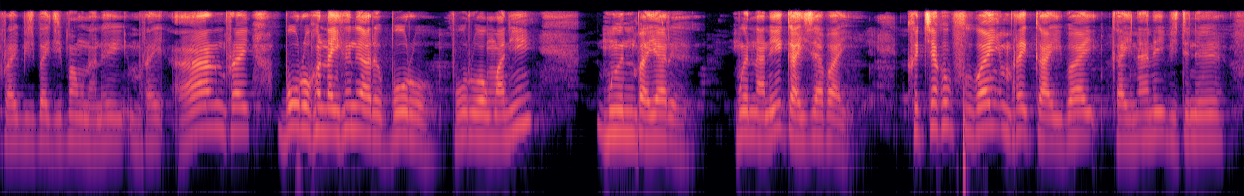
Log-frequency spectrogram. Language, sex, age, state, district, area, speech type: Bodo, female, 45-60, Assam, Chirang, rural, spontaneous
